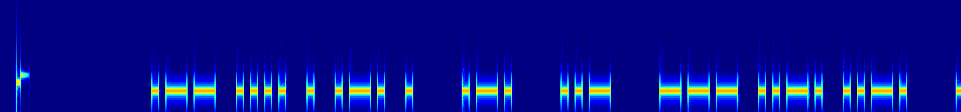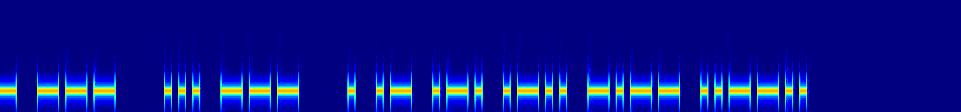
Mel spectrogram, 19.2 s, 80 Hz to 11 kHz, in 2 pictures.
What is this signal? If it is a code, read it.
Morse code, heard as a keyed tone, about 17 wpm, 700 Hz. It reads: WHERE R U OFF TO SO EARLY?
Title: Sentences from Top 400 Words and Abbreviations 17wpm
